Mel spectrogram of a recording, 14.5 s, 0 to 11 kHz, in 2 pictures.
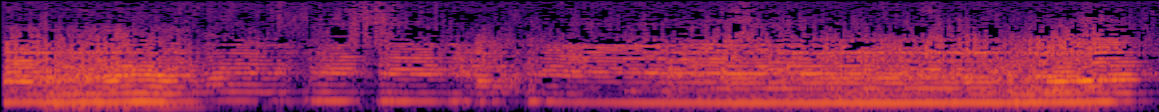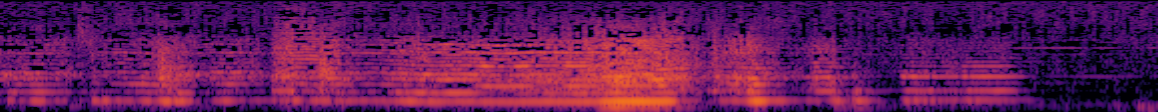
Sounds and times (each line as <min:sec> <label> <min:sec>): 0:00.0 drilling 0:13.9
